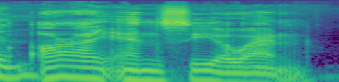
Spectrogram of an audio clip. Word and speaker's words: Rincon: A Subway in Rincon, is that how you pronounce it? Georgia? Rincon? It's Rincon. Yeah.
